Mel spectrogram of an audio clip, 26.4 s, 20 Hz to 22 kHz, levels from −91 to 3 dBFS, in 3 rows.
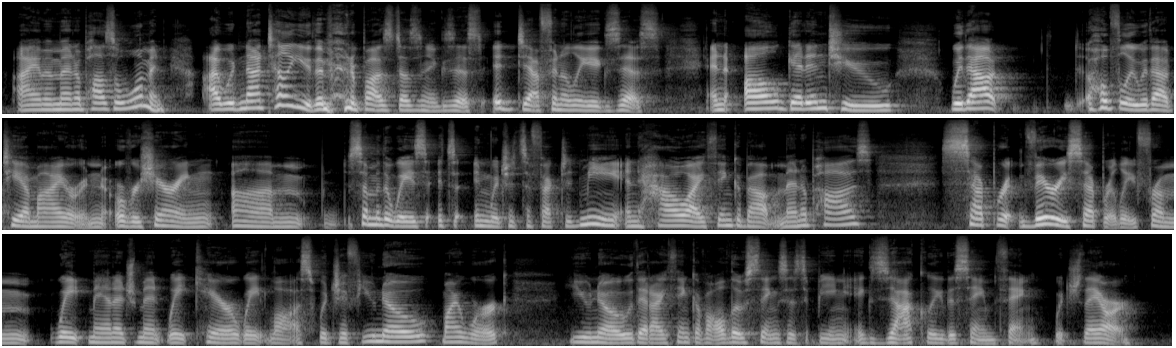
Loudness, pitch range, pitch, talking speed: -24 LUFS, 155-195 Hz, 170 Hz, 180 wpm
